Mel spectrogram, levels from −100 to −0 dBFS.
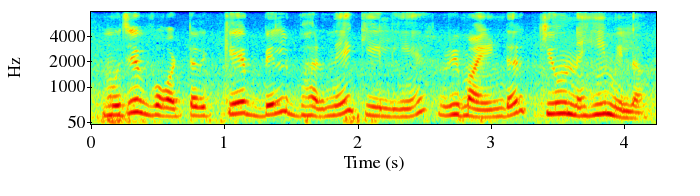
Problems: constant background noise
